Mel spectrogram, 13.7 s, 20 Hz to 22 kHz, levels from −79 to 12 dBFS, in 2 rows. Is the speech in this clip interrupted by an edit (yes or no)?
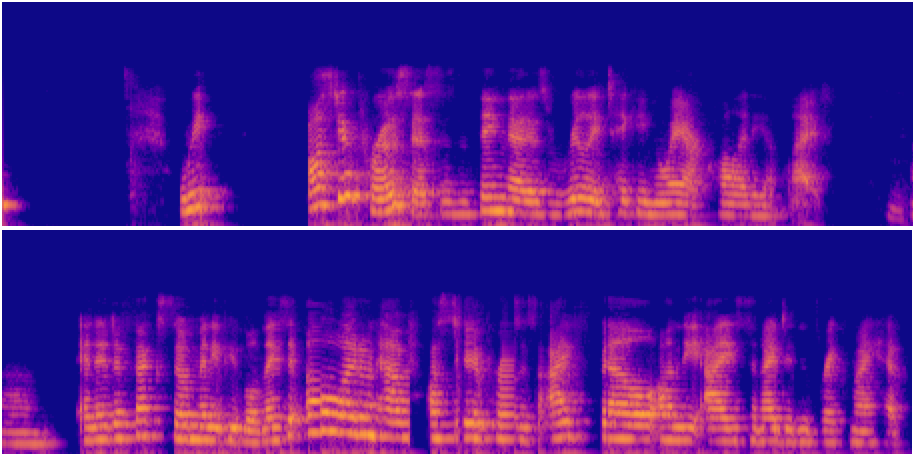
no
